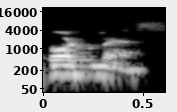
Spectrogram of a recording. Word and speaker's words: BODMAS: এরকম এরকম শব্দ আছে, যদিও বাংলায় উচ্চারণ যদি করতে চাও তাহলে বদমাইশ হয়ে যাবে, বাট ইংলিশে মনে হচ্ছে বডম্যাস।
